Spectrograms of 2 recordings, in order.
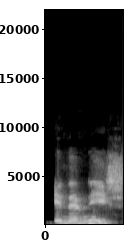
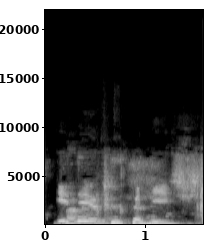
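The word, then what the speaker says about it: Inbhir Nis: Inner niche, even easier. Inner niche. Inverness. Yeah, you don't pronounce PH, so it's inner niche.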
